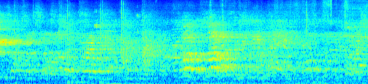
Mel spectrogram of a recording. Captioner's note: audience chattering and yelling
